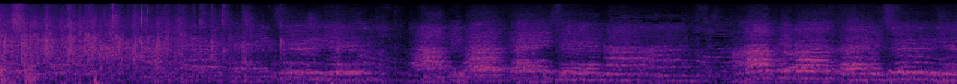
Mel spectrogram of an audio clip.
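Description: An audience bursts into sustained applause, a dense wash of clapping that swells and dips in waves for several seconds, with a few whoops and cheers rising over it.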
